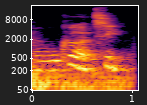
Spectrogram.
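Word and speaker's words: 不客气: And you can see this symbol represent tongue 2, right? So 不 great. And this is for tongue 4 is 可 great. And this, remember what's this? Tongue 4. Yeah, tongue 4 is E. Great. So E for tongue 4 is E. 七 So we connect it together. 不客气 Okay, can you read it fast?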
